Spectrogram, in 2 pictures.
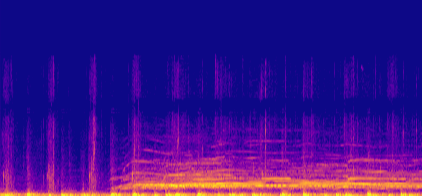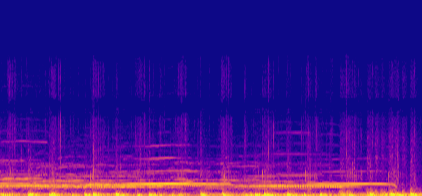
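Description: A marching band's drums keep a steady beat while many high voices shout and cheer together, from about a second in until just before the end.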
